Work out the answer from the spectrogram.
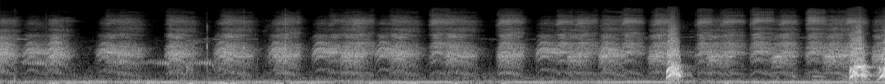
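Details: Crow parents and a gathered flock scolding a dog near two fledglings; rapid harsh caws, many overlapping, run continuously for nine seconds, with a few sharp close knocks near the end and low rumble beneath.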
